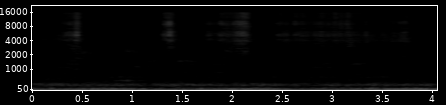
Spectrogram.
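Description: GEM Micromatic single-edge safety razor scraping through lathered stubble on the neck and jaw: a series of short, faint, raspy strokes, several to the second at times.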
